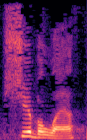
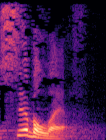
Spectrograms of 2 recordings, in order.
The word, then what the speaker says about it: Shibboleth: And so they said to them, "Okay, say the word Shibboleth." Well, they couldn't pronounce Shibboleth that way. They said Sibboleth.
